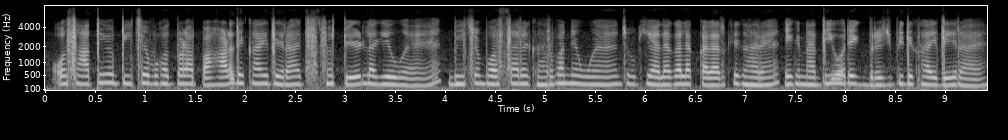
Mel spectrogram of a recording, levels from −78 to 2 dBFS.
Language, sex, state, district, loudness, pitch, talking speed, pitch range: Hindi, female, Uttarakhand, Uttarkashi, -19 LUFS, 230 Hz, 275 wpm, 215-240 Hz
